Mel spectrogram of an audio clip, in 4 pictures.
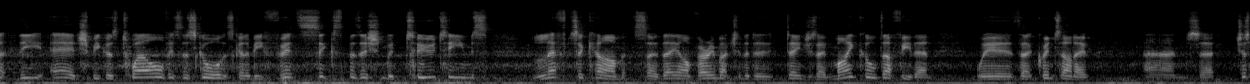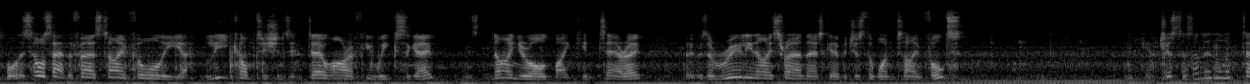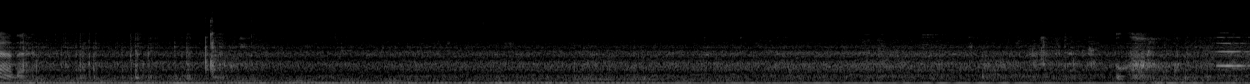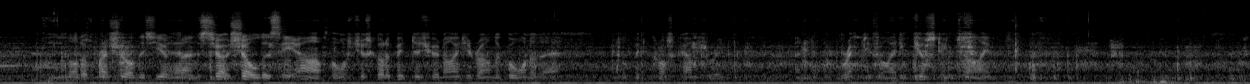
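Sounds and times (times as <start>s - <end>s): arena background hum: 0.0s - 50.0s.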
